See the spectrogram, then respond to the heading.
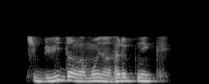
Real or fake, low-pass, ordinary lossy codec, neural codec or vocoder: fake; 3.6 kHz; none; vocoder, 24 kHz, 100 mel bands, Vocos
